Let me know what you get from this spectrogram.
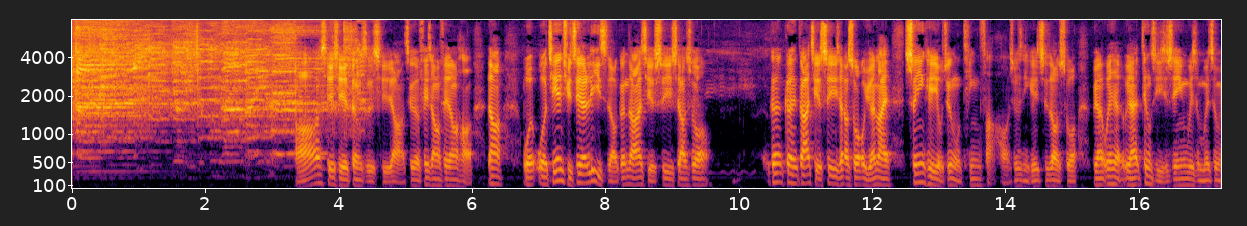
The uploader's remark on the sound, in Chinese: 於clubhouse上演說並現場錄音。現場錄音，原先只存檔用並無公開，音質上請多多包涵。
